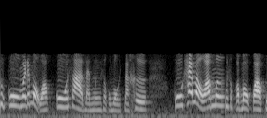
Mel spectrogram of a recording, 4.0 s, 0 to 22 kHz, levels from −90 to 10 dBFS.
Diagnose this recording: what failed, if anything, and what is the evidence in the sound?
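Packet loss with pitch repetition, from 3.32 to 3.38 s, at the network stage. About 60 ms of speech goes missing. The receiver bridges it by replaying the last pitch period, so the gap comes out as a briefly held, buzzy tone fading down rather than a clean dropout. The speech then returns through a short cross-fade. The length fits several consecutive lost 10 ms packets on the G.711 A-law telephone stream, whose narrowband coding is working normally here.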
